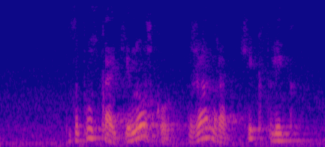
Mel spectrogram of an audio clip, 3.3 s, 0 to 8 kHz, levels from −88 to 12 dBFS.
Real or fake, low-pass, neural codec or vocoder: real; 7.2 kHz; none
